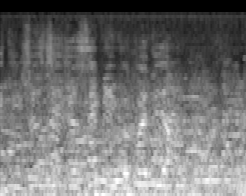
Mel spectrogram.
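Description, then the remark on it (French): A studio audience calls out at once, a loud, dense overlapping babble of many voices shouting suggestions, filling the whole moment without a single clear speaker. “Ah il y a le public qui nous dit.”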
